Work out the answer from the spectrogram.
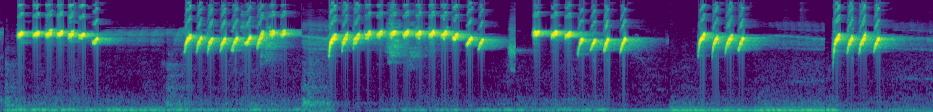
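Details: Olive-backed sunbird singing as a training master for Indonesian songbird keepers: six bursts of high, sharp, rapidly repeated notes, some dropping slightly in pitch, with short pauses between them and a soft low hum beneath.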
